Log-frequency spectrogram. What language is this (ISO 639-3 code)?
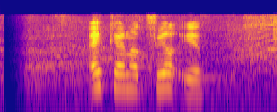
sun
